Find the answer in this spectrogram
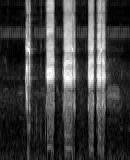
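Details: Black francolin in Sindh, Pakistan; five loud, harsh, grating bursts, a short one followed by longer rasping notes and a final pair, in otherwise quiet surroundings.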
